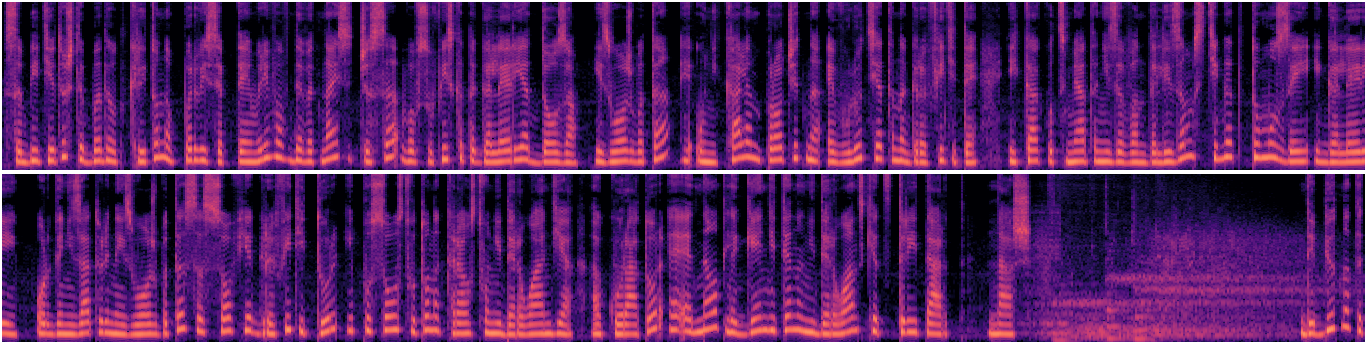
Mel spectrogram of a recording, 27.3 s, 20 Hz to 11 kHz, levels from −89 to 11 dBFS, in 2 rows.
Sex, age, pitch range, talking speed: female, 20-39, 195-250 Hz, 130 wpm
